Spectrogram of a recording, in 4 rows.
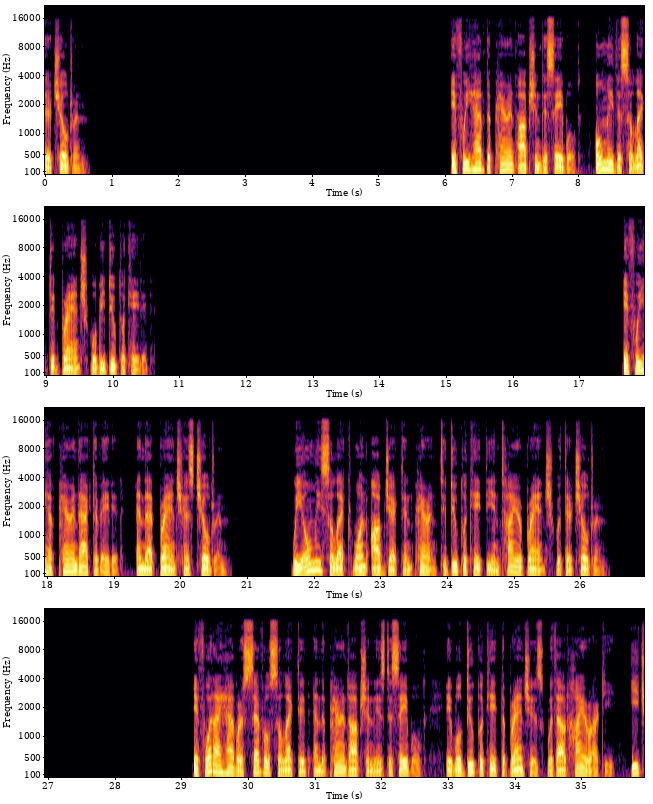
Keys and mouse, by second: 1.1 k, 3.5-6.1 typing, 6.4 Escape, 10.8 k, 13.3 k, 14.8 k, 18.0 k, 21.1 k, 24.0 q, 28.0 ctrl+click, 28.6 x, 29.5 q, 29.9 click, 30.9 b.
